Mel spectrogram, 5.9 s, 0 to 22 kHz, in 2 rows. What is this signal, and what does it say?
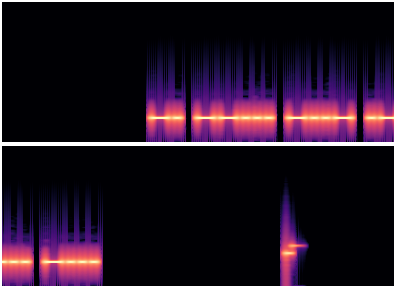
Morse code, heard as a keyed tone, about 28 wpm, 700 Hz. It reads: N7XLB
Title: USA Call Signs - 4x Character Spacing - 28wpm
